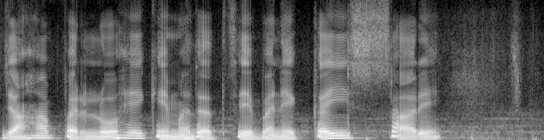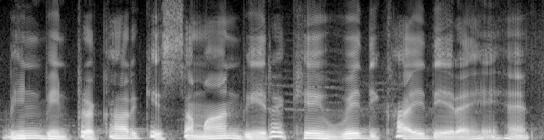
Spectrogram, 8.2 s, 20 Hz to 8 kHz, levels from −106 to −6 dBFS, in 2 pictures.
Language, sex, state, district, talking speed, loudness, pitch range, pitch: Hindi, male, Jharkhand, Ranchi, 155 wpm, -15 LUFS, 110-135 Hz, 120 Hz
